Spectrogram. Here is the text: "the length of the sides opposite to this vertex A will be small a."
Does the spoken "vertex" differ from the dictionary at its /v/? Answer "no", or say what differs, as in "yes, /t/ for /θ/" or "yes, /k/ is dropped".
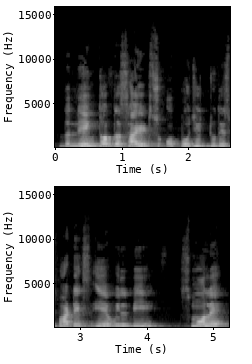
yes, /b/ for /v/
